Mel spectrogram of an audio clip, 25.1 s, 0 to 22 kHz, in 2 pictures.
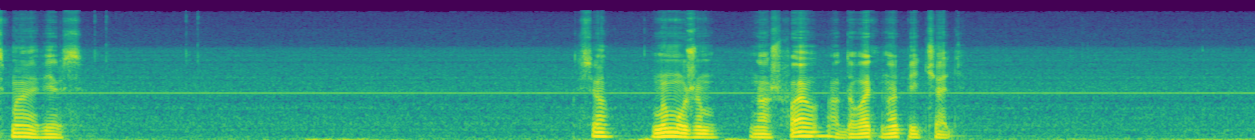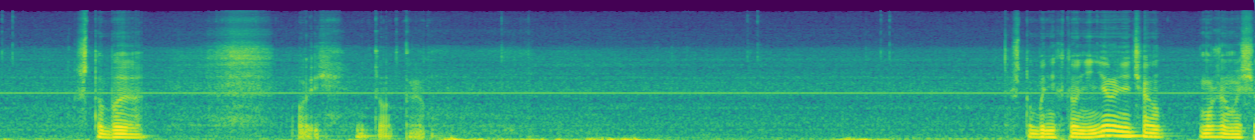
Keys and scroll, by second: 10.4 ctrl+w, 17.8 Escape.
